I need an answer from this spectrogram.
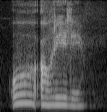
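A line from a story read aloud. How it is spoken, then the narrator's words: Quiet. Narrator (Russian): тихо отвечал Мирослав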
